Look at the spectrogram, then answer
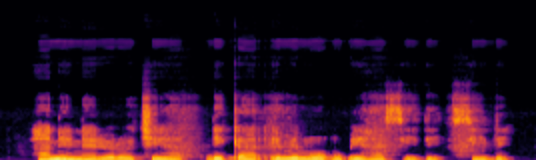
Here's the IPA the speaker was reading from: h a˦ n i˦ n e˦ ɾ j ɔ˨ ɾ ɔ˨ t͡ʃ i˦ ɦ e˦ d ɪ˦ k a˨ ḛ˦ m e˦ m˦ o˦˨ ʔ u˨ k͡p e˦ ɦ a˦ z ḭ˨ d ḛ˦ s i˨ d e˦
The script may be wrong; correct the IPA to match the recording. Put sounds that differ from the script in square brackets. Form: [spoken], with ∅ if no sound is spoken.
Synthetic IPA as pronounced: h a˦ n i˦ n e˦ ɾ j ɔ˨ ɾ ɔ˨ t͡ʃ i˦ ɦ [a˦] d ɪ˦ k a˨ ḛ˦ m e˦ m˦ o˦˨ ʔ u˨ k͡p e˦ ɦ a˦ [s] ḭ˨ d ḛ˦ s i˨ d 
